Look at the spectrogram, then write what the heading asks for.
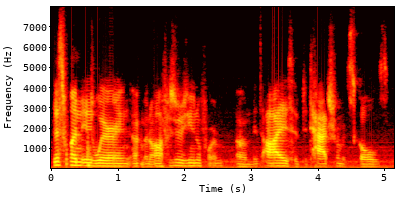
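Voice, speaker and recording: A man narrating an improvised tabletop game as game master, feeling his way through descriptions in halting phrases. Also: mid-range voice, steady tone, bright, forceful tone, dull audio, a little hiss or hum.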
